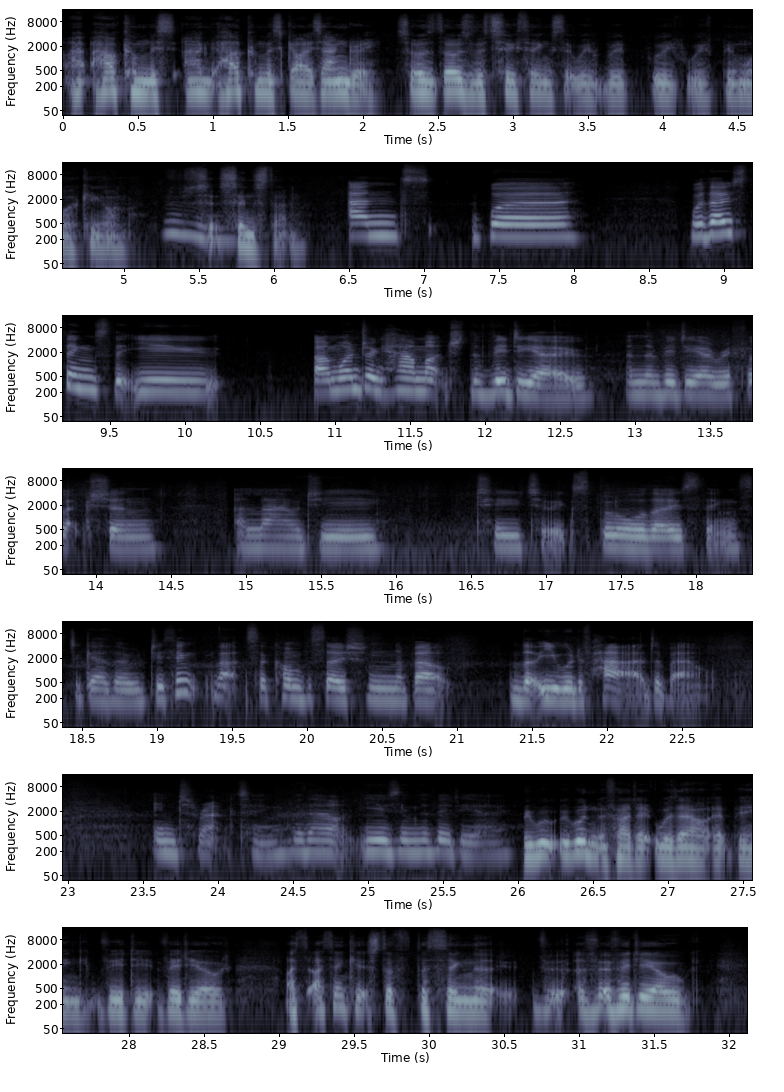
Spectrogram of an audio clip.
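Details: Adult man, former solicitor, with aphasia after a stroke about a year earlier, attending a conversation therapy group; frequent word and syllable repetitions and restarts: aphasia.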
